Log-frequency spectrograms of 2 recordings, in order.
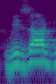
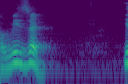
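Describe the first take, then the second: First: विज़ार्ड with a long aa in the middle; the mistaken विज़ार्ड, long aa; wrong pronunciation. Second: विज़र्ड slowly with a short er; slow and clear: विज़र्ड; correct pronunciation. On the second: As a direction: wizard said properly and slowly. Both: Shown as a demonstration. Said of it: "विज़ार्ड नहीं होता".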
